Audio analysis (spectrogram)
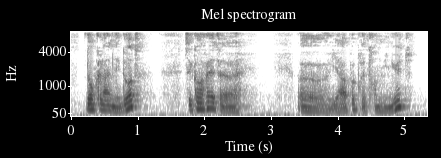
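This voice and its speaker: Somewhat breathy, a man speaks at a moderate pace. His medium pitch makes very wide swings. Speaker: self-help video creator. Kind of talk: casual vlog talk. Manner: halting, many fillers.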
